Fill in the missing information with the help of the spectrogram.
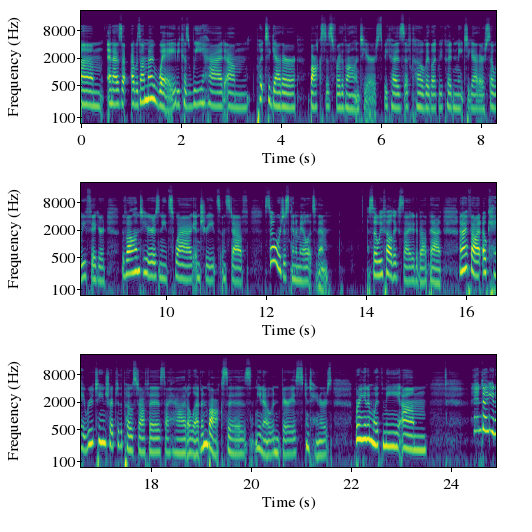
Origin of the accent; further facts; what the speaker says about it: United States; moved away as an adult; now in Ireland; American quirks after living here, like our giant trucks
